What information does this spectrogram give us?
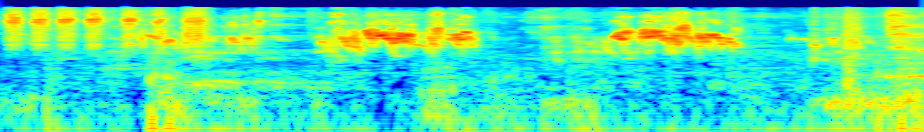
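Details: Budgerigars bathing together give short bursts of bright chirps and warbled notes, separated by rapid wing-flapping and splashing, in pulses about every second or so.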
